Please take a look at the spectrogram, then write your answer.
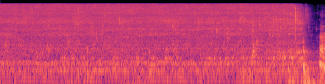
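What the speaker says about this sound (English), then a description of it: "We'll wash off the hands." Tap water running steadily into a sink while hands are washed, a continuous close hiss of flowing water that ends abruptly with a clatter as the tap is shut off.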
